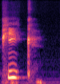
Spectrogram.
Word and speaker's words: pique: Question number 2, Pique, in English we pronounce it peak, or we might spell it P-E-A-K of mountains.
